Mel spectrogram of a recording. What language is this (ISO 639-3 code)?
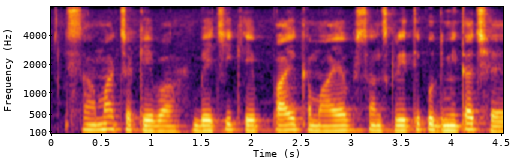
mai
